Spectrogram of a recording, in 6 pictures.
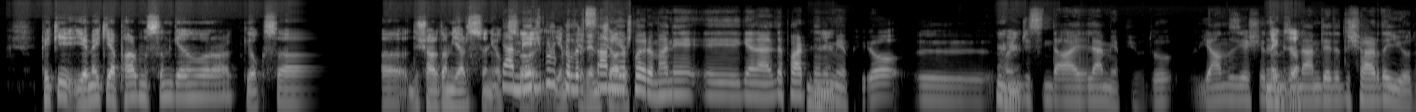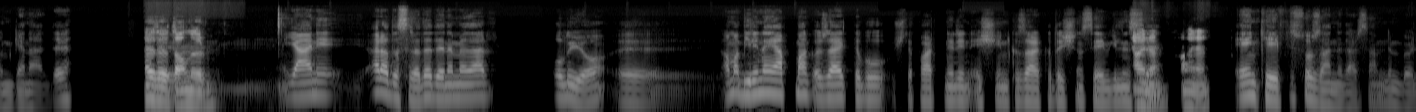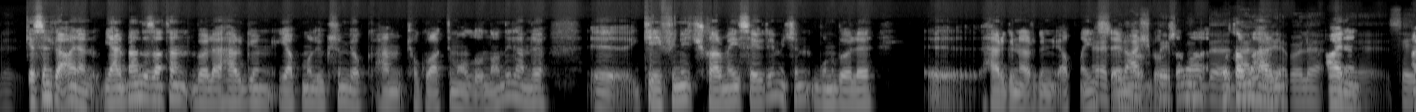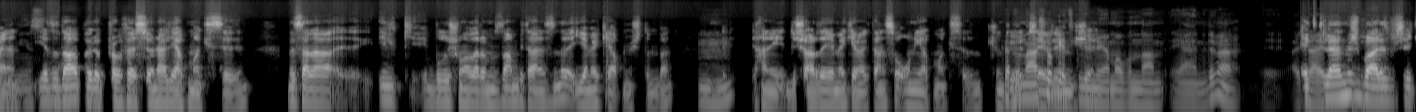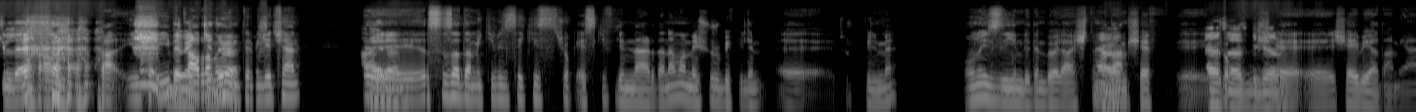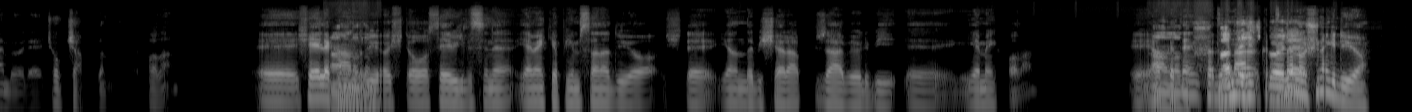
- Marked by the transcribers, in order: distorted speech; static; other background noise; tapping; chuckle
- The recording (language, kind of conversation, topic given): Turkish, unstructured, Unutamadığın bir yemek anın var mı?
